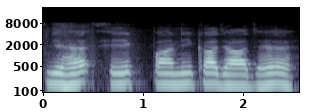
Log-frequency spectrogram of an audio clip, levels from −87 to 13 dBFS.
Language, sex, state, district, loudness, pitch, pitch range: Hindi, male, Uttar Pradesh, Saharanpur, -16 LUFS, 155 Hz, 150-160 Hz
